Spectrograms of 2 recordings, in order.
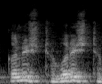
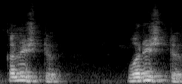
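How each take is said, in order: First: कनिष्ठ and वरिष्ठ ending in aspirated ठ with a puff; correct aspirated ending. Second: कनिष्ठ and वरिष्ठ ending in plain unaspirated ट; wrong unaspirated ending. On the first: Teacher modelling the correct aspirated ending. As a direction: finish कनिष्ठ with a breathy ṭh. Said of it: "सही शब्द है". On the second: Teacher showing the mistaken ending. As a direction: end कनिष्ठ with a hard plain ṭ, no breath. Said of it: "आदि शब्द गलत हैं". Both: Shown as a demonstration.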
